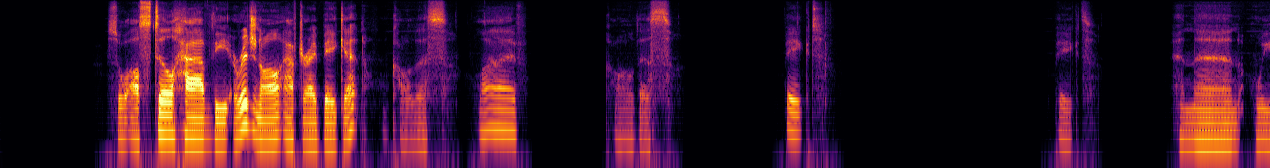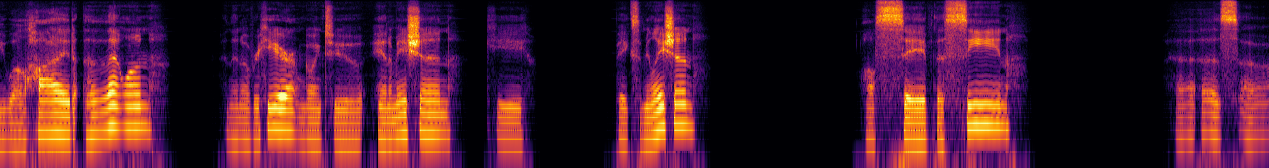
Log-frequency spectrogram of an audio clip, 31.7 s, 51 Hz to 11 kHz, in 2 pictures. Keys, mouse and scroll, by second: 5.2-6.3 typing, 6.5 Return, 8.1-10.2 typing, 10.3 Return, 12.5-13.9 typing, 17.3 ctrl+h.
